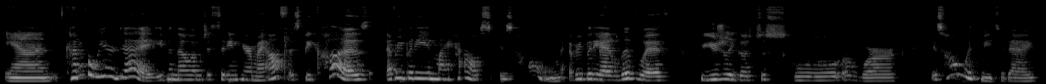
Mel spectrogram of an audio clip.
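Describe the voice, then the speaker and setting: A woman's voice: fairly high pitch, animated, fairly quick, few pauses. A middle-aged American woman, a children's author, explaining things to young children in a simple, conversational teaching manner at home. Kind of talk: explaining to young children before a story reading. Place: home office, indoors. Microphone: computer webcam microphone at desk distance.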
